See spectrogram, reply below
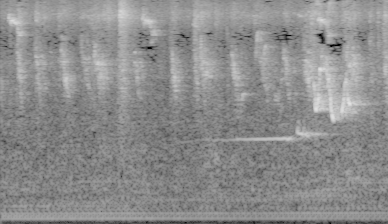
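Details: Japanese bush warbler singing remarkably skilfully: a faint, steady, drawn-out whistle ends in a brief rising, warbled flourish near the close, over a dense background of quick high chirps from other birds and a low mechanical hum.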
